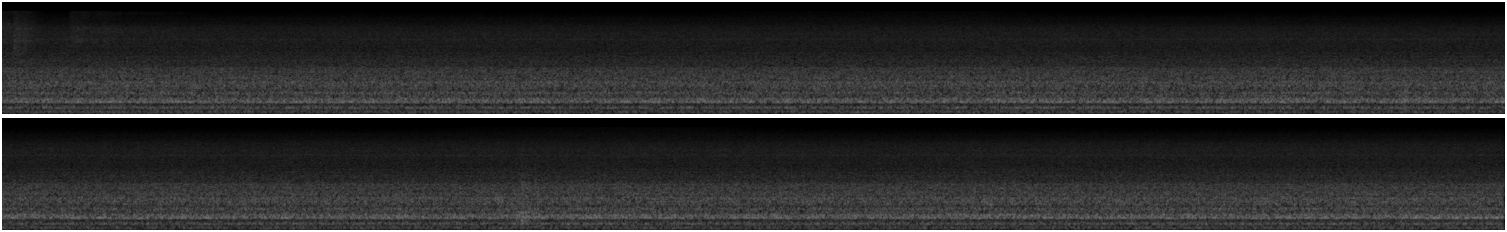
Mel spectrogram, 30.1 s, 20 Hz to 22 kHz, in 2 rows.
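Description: Electric intercity train running steadily at about 80 km/h: an even rolling rumble of wheels on track with a constant mid-pitched hum over it.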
